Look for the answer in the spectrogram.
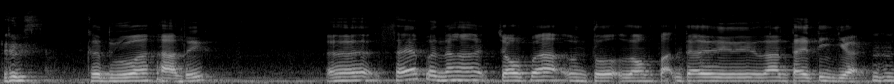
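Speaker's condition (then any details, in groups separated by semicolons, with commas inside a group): Cerebral palsy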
